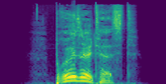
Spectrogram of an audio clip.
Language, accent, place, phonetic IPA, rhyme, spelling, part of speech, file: German, Germany, Berlin, [ˈbʁøːzl̩təst], -øːzl̩təst, bröseltest, verb, De-bröseltest.ogg
- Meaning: inflection of bröseln: 1. second-person singular preterite 2. second-person singular subjunctive II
